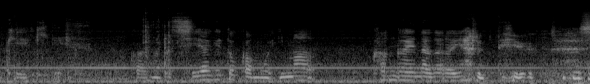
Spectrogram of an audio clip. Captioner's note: laughter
